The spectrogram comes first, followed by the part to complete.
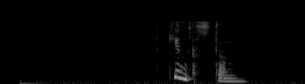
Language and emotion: Russian, neutral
